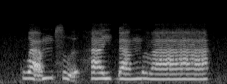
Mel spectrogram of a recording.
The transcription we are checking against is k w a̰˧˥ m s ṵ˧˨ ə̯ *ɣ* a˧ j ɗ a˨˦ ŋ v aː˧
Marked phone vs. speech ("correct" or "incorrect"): incorrect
